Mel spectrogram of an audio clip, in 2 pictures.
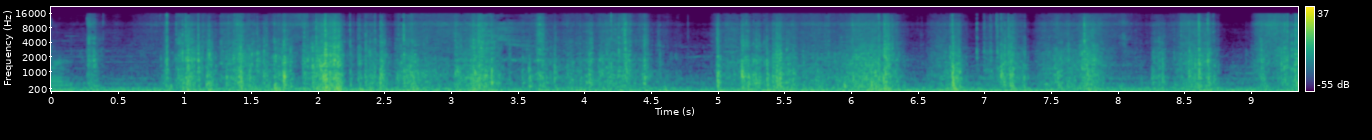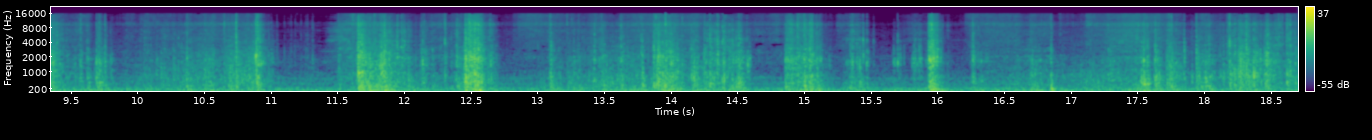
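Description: Plastic blister packs and cardboard cards rustle and clack as a hand rummages through them.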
